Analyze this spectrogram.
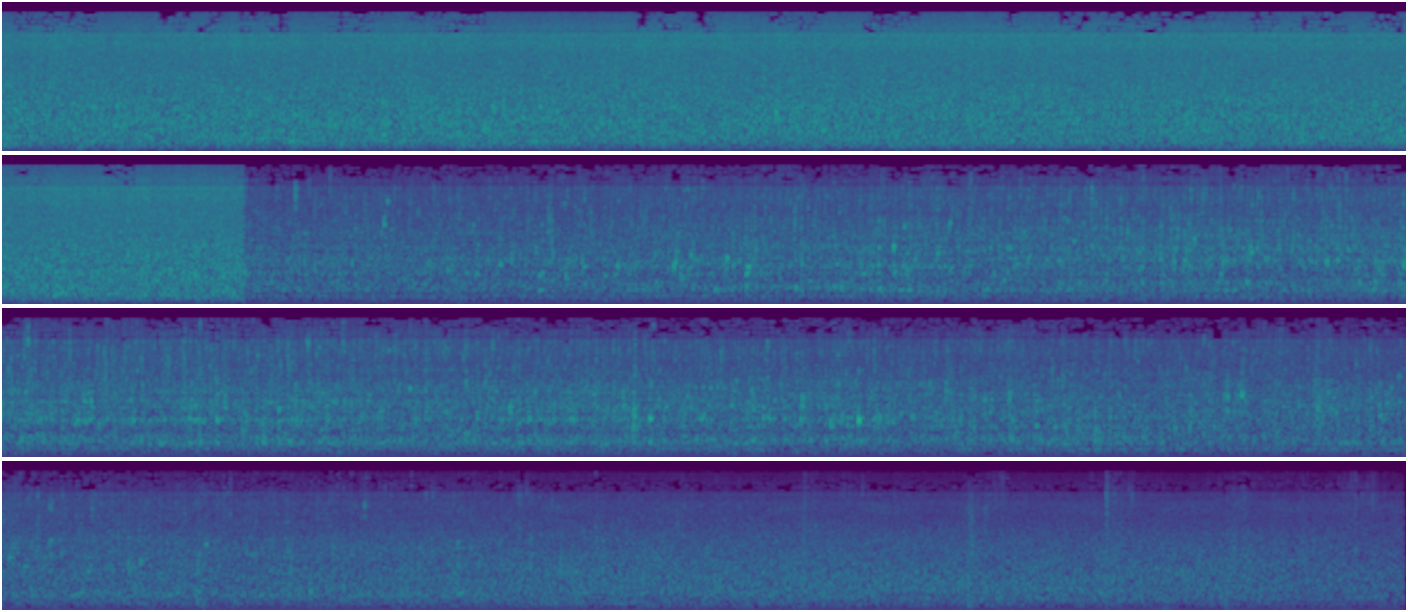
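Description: A rainforest stream running over rocks, a steady rush of water. About eight seconds in it drops suddenly to a quieter, softer flow that slowly fades.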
